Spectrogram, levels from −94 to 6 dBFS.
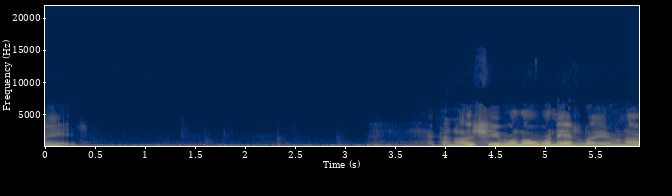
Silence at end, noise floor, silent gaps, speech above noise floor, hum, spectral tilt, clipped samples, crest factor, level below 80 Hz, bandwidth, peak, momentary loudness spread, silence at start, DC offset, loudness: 0 s; -58 dBFS; none; 29 dB; none; -10 dB/octave; under 0.1%; 16 dB; -54 dBFS; 5.8 kHz; -18 dBFS; 25 LU; 0 s; under 0.1%; -31 LUFS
